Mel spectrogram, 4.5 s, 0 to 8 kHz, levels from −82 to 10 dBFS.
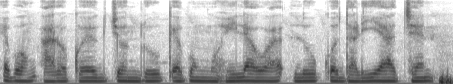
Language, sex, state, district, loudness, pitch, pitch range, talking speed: Bengali, male, Assam, Hailakandi, -16 LUFS, 120 Hz, 120-125 Hz, 130 wpm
